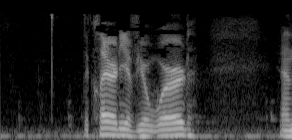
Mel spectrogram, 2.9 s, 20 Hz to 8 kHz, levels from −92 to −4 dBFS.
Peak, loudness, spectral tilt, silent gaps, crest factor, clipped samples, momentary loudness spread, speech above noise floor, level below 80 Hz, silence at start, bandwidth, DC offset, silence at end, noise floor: -18 dBFS; -33 LUFS; -5 dB/octave; none; 18 dB; under 0.1%; 24 LU; 22 dB; -68 dBFS; 0 s; 6 kHz; under 0.1%; 0 s; -55 dBFS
